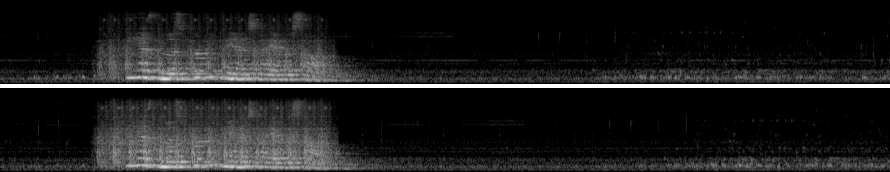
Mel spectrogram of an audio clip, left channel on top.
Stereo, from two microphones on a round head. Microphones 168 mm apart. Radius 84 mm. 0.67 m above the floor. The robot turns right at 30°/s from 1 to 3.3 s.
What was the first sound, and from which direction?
A woman speaking, 70° right.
